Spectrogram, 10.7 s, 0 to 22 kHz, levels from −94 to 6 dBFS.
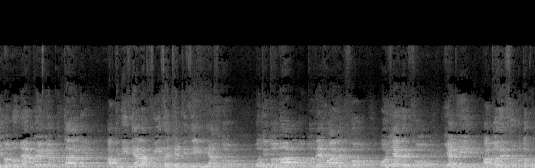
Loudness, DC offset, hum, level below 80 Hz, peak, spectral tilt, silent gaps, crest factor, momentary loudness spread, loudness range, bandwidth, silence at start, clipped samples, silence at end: -17 LUFS; under 0.1%; none; -44 dBFS; 0 dBFS; -5.5 dB/octave; none; 16 dB; 8 LU; 2 LU; 16 kHz; 0 s; under 0.1%; 0 s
